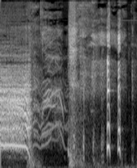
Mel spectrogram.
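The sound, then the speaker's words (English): A loud, close animal call with a cow-like bellow: a steady moaning tone that bends into wavering, sliding notes, then several short, rough grunting bursts. No one speaks. “That was the copperhead. A snake cow.”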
